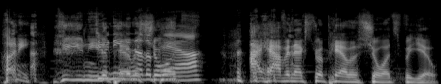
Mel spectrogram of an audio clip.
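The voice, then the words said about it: Put-on New York accent. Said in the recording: “I just love those the New York accent”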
